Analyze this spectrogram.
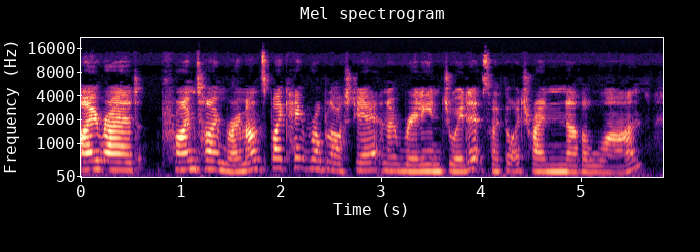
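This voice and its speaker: With a British accent, a woman talks at a fairly quick pace in a fairly high pitch with ordinary pitch variation. Her tone is bright and sharp, and her loudness swings widely. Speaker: booktuber. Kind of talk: casual book haul vlog.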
